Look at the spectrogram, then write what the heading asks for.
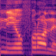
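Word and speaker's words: Neophron: आएगा इसमें ये देखो ये न्यू फ्रॉन है नेफ्रॉन नहीं है न्यू फ्रॉन तो वल्चर होता है ना मैंने स्पेलिंग देख लो क्या है एन ई ओ पी एच आर ओ एन और वो नेफ्रॉन क्या होता है एन ई पी एच आर ओ ए नेफ्रॉन एंड नेफ्रॉन न्यू फ्रॉन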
